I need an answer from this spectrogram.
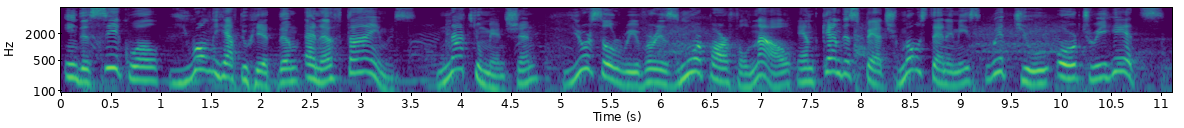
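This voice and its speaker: A man hosts a video game review in a wry, conversational way. His delivery is lively and varied, with soft music running behind the scripted narration. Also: high-pitched, a little slow, few pauses. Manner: conversational, wry, jokey asides. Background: background music.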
